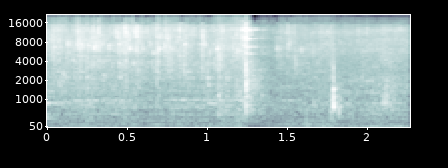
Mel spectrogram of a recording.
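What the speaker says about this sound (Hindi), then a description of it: "आलूओं को अब हम फ्राई करते हैं ताकि ये अच्छी तरह गल जाएं" Long-cut potatoes fry in ghee in a pot, giving a steady sizzling hiss close up, with two sharp stirring clinks breaking through partway.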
